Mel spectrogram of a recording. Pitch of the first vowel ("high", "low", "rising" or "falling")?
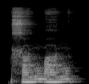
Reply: rising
